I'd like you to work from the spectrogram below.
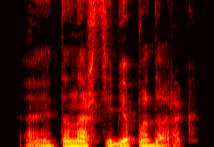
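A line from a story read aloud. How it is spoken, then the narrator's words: Through gritted teeth. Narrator (Russian): процедил сквозь зубы Дик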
